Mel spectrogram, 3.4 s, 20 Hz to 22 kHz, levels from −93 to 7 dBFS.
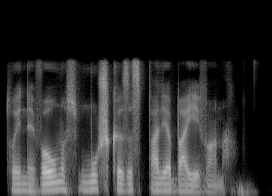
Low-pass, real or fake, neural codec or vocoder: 7.2 kHz; fake; codec, 24 kHz, 0.9 kbps, WavTokenizer, large speech release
